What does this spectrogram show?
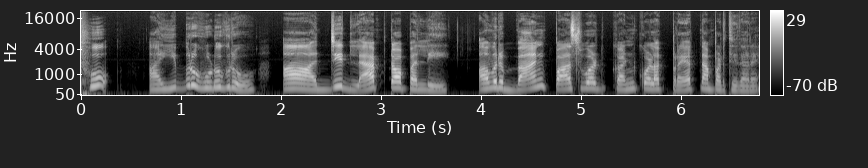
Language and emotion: Kannada, disgusted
